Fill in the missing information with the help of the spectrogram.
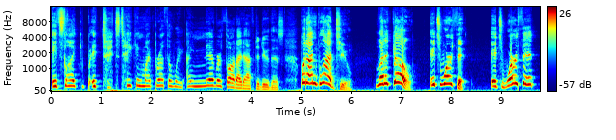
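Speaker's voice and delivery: high, overwrought voice of noble sacrifice; mock dramatic martyr. Streamer hams up sacrificing himself to play the game, overwrought and high.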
